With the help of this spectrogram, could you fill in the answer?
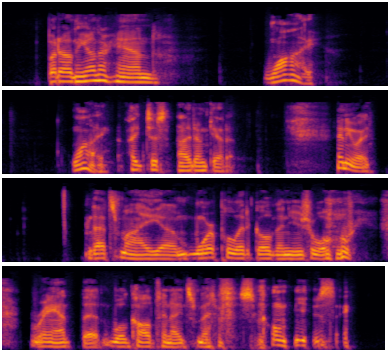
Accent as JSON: {"language": "English", "region": "New York", "country": "United States", "tie": "born or raised there", "said": "I learned this the hard way growing up in New York."}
